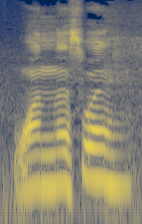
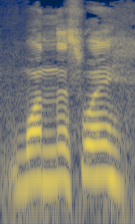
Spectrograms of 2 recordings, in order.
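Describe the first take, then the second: No difference in how they are said.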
